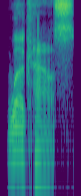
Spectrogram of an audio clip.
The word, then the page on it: workhouse: British English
